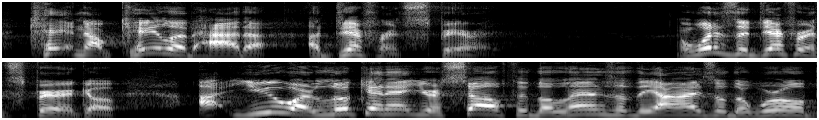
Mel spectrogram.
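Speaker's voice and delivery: usual speaking voice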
